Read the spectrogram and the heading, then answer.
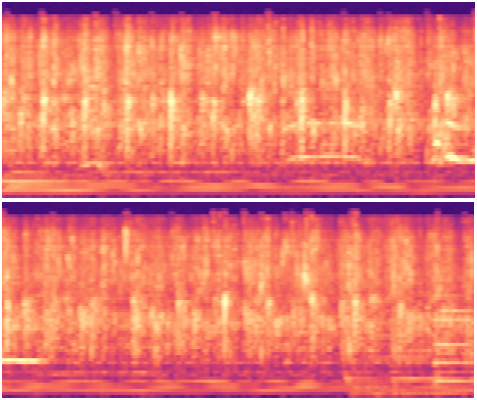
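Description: A standing church audience applauds steadily in appreciation of pastors James and Darlene Chant, dense clapping filling the whole stretch at a constant loud level, with a sustained low organ or keyboard chord droning underneath and shifting pitch near the end.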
